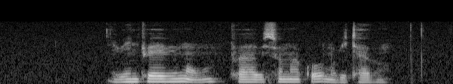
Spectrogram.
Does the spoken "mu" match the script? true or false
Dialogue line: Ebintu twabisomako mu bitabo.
true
